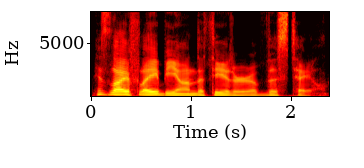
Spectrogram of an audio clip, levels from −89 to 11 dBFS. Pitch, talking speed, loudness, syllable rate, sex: 130 Hz, 225 wpm, -18 LUFS, 4.4 syllables/s, male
